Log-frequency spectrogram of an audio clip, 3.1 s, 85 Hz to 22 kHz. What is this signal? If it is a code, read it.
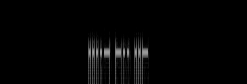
Morse code, heard as a keyed tone, about 50 wpm, 700 Hz. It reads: 4DU
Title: All Cut Numbers - 3-Digit 50wpm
